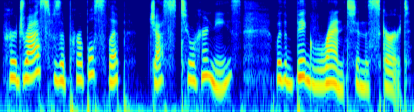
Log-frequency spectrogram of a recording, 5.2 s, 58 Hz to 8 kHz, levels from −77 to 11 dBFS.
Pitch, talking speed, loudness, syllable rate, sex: 225 Hz, 195 wpm, -20 LUFS, 4.0 syllables/s, female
